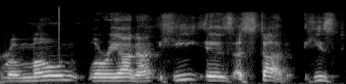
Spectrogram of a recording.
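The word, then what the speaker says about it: Laureano: lorana loriano loreanna i am our resident uh pronouncer ramon loriana he is a stud he's when he comes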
